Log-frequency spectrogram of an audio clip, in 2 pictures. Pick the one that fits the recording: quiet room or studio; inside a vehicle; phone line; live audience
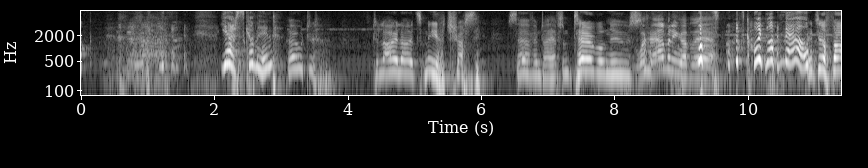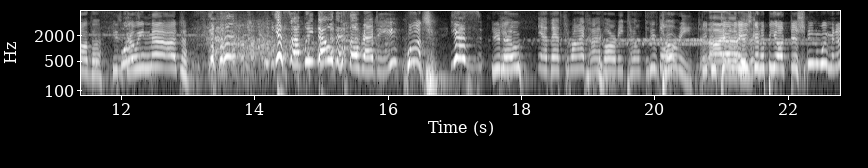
live audience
